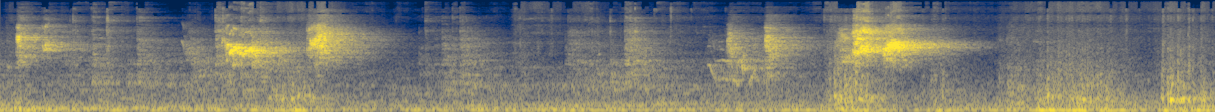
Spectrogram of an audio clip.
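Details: Pet lovebirds giving a few separate high, sharp chirps and squawks between quiet pauses, with a pair of bright notes early and a louder burst near the end.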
